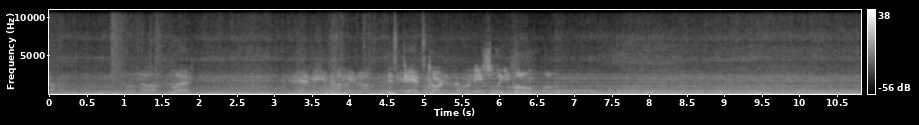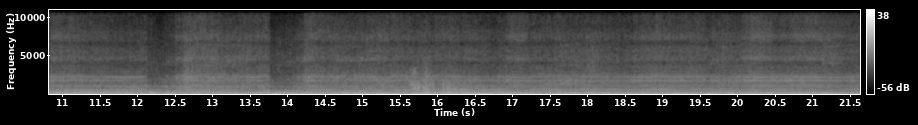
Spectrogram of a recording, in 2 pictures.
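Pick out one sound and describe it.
A motorbike engine drones steadily.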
